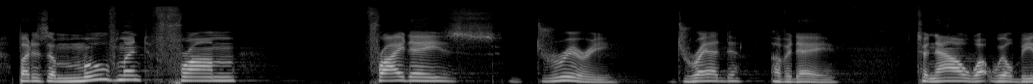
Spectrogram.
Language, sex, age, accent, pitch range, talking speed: English, male, 50-69, American, 125-180 Hz, 95 wpm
